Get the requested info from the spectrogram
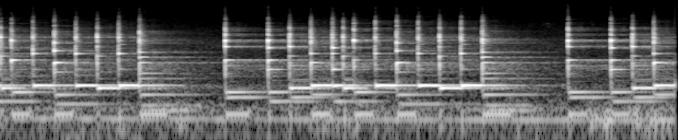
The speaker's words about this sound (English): So, what do we do when we hear a phone call?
